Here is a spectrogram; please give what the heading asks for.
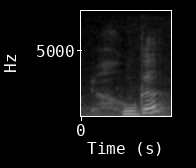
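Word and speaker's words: hygge: that you have I'm not sure that I pronounce this correctly is it Huga yeah perfect you could be Danish really Huga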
